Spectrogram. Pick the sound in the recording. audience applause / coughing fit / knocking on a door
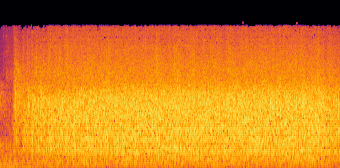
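audience applause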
